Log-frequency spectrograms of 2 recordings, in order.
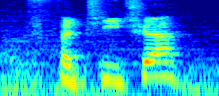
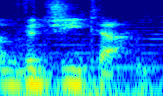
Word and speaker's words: Vegeta: better about myself uh feticha no it's uh vegeta it's pronounced oh boy so sad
